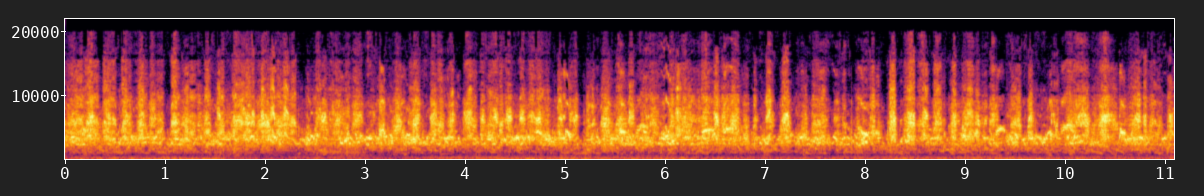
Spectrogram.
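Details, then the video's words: Budgerigar colony in an aviary, dense continuous high-pitched chirping and warbling from many birds at once, a steady busy chatter with sharp clicks throughout. "Beautiful Happy Budgie singing and chirping sounds"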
